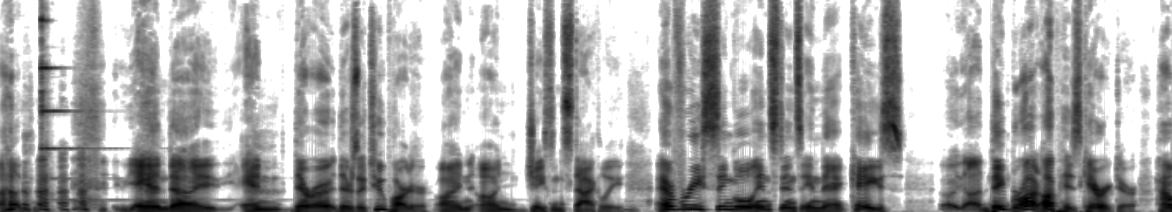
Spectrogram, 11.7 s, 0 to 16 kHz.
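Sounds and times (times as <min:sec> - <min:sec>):
bright bell ringing: 0:00.0 - 0:06.4
speech: 0:00.0 - 0:11.7.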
